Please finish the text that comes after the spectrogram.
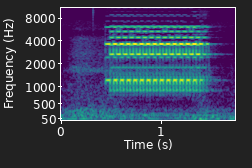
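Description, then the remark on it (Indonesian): An incoming telephone call rings once in a steady electronic burst lasting about a second, bright, with a quiet background before and after and no one speaking. “Kita tunggu dulu telepon dari Dedi. Apakah ini benar yang nelpon adalah Dedi?”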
